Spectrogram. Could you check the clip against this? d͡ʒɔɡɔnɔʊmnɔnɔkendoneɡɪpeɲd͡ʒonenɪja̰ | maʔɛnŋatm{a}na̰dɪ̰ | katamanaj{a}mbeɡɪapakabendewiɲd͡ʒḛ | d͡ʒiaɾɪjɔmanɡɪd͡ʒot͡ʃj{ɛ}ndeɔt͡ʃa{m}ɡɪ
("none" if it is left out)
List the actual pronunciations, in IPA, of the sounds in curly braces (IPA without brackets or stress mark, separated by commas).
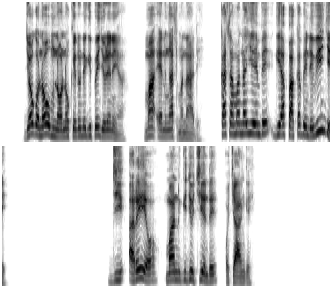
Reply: a, e, e, ŋ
